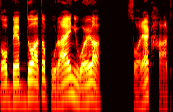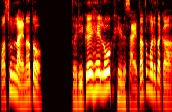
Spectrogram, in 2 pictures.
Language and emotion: Goan Konkani, disgusted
